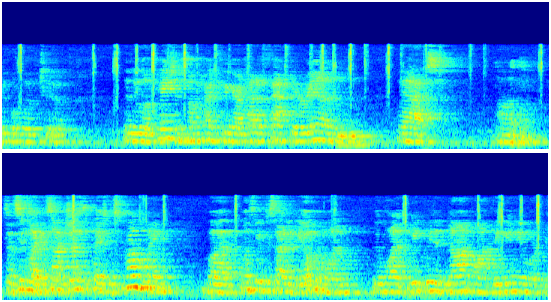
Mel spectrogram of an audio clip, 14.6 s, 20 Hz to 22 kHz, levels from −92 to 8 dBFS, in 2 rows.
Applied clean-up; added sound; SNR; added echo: none; Scissors; 10 dB; reverberation time 1.1 s.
